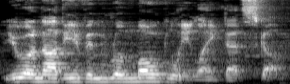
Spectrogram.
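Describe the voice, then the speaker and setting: A man playing a proud, stern half-orc warrior in a tabletop game, speaking formally, deliberately and with emphasis. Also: fairly low pitch, darkish tone, lightly acted. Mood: indignant scorn. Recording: roomy echo, music behind.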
